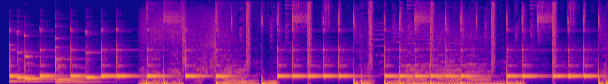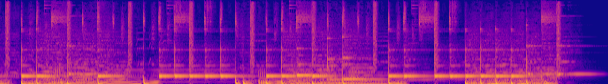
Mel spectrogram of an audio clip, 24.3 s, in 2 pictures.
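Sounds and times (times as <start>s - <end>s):
marimba: 0.2s - 24.0s.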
